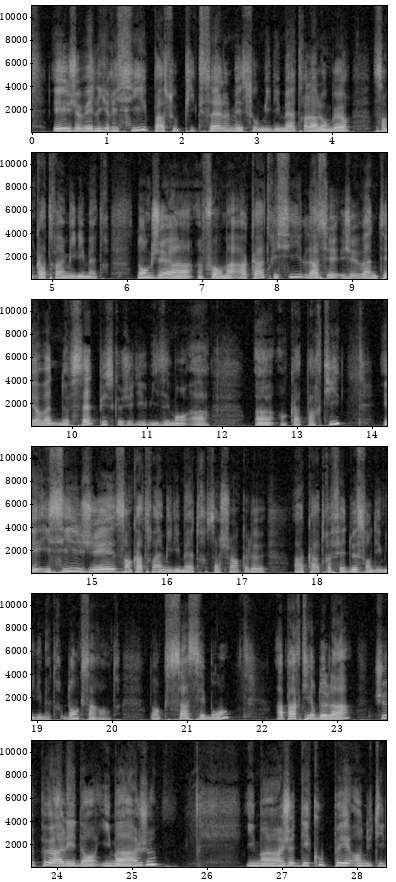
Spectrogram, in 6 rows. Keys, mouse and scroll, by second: 2.0 click, 3.1 click, 19.3-19.9 scroll down 2, 20.4 scroll up 3, 20.9-21.7 ctrl+scroll down 2, 22.0 ctrl+scroll up 2, 25.1 click.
